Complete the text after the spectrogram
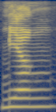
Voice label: "miang1", Taiwanese syllable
